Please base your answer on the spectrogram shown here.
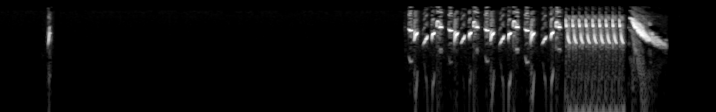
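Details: Campero-style European goldfinch song: after a long quiet start, a quick run of high twittering notes, then a rapid buzzy trill and a falling slurred note to finish.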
